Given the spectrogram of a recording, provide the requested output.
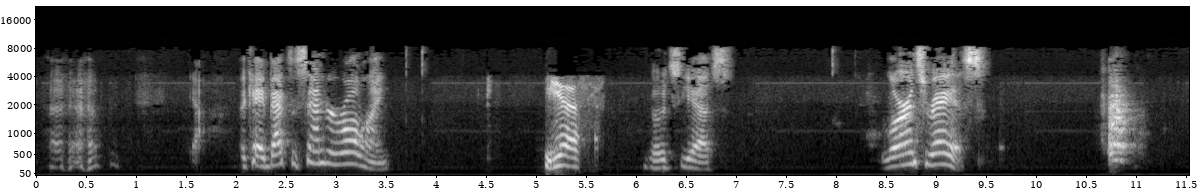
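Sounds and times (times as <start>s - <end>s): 
speech: 0.2s - 1.2s, 2.0s - 3.6s, 5.1s - 7.0s, 8.5s - 9.5s, 10.7s - 11.0s
dog barking: 10.7s - 11.1s.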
